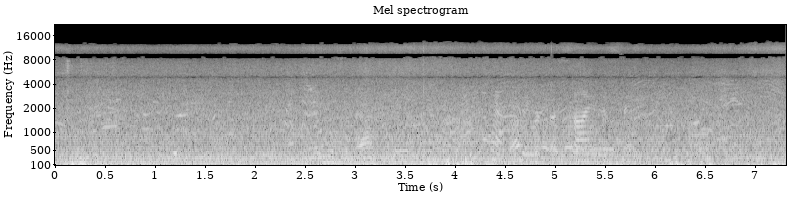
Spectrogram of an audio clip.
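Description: Waves wash against rocks and a sea wall.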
